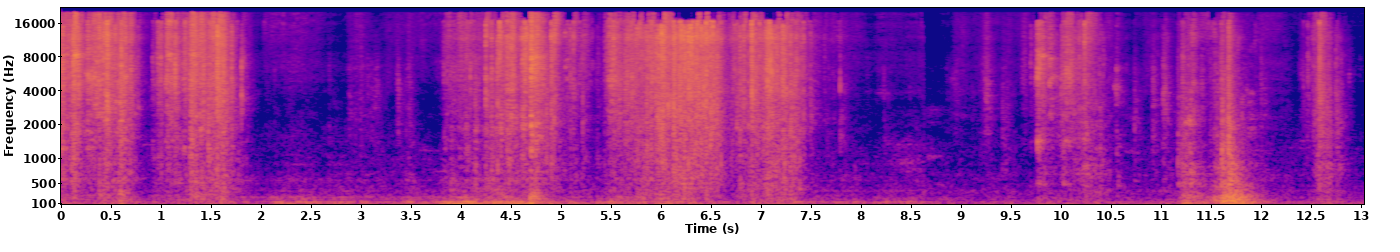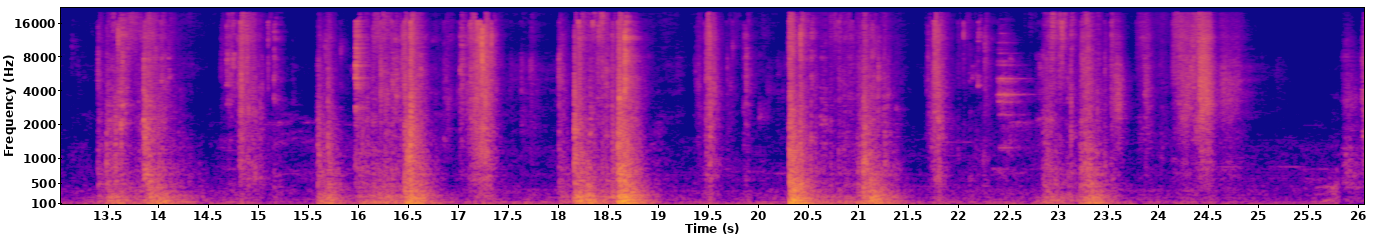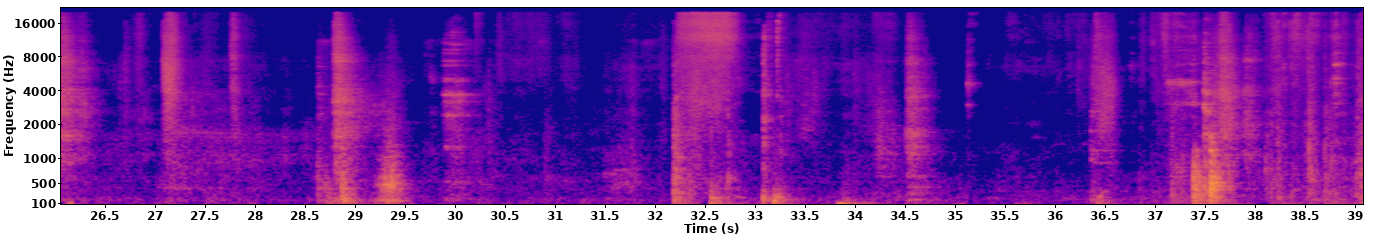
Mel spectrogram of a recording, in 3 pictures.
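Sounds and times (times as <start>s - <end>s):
noisy rustling: 0.0s - 8.6s.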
